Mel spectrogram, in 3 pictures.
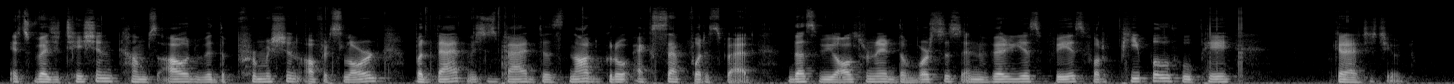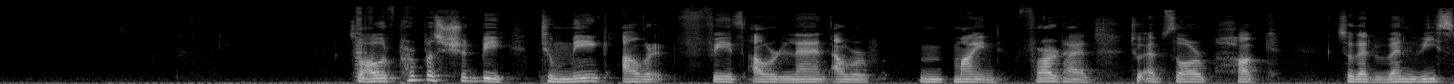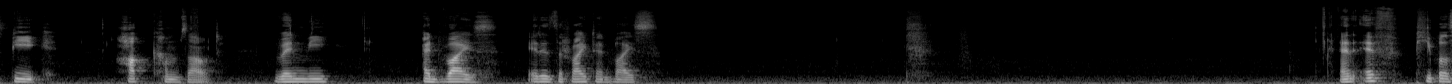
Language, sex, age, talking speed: English, male, 30-49, 100 wpm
